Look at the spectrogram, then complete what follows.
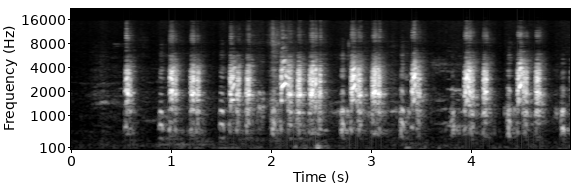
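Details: Chukar partridge calling loudly in a fast, steady run of harsh, chattering chuck notes, several per second, with little background noise.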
